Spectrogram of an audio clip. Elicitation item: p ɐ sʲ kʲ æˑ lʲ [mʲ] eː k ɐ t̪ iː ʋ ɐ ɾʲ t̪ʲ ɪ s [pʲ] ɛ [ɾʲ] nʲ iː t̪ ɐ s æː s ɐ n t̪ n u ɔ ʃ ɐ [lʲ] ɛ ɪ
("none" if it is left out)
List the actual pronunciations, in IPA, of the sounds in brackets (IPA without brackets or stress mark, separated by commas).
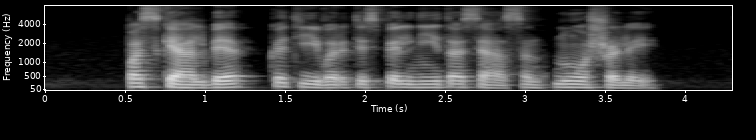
bʲ, pʲ, lʲ, lʲ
